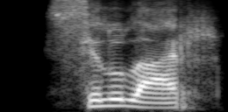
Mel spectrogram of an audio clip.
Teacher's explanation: ela é uma palavra oxítona isso porque a última sílaba a sílaba mais forte a sílaba tônica · Isso porque a última sílaba é a sílaba mais forte, a sílaba tônica. Se pronunciarmos essa palavra em voz alta, vamos perceber que a sílaba lar aparece com mais clareza, celular.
